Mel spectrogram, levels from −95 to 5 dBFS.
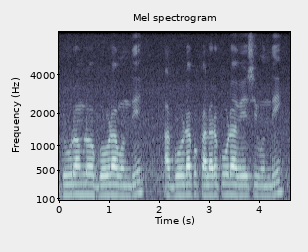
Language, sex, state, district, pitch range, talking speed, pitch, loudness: Telugu, male, Telangana, Hyderabad, 135-145 Hz, 115 wpm, 140 Hz, -16 LUFS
